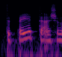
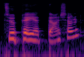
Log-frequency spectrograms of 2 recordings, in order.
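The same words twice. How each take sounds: First: The unstressed vowels are reduced to schwa. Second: The unstressed vowels are said in full. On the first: The speaker calls it right. "just all about reduction" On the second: The speaker calls it wrong. "it takes more time"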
